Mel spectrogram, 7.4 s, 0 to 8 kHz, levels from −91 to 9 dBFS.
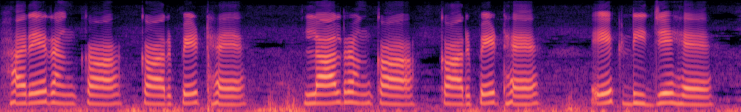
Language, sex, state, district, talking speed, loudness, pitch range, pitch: Hindi, female, Haryana, Rohtak, 105 wpm, -16 LUFS, 225-250 Hz, 240 Hz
